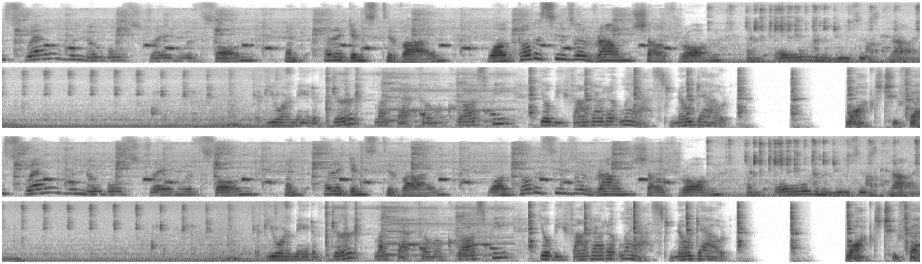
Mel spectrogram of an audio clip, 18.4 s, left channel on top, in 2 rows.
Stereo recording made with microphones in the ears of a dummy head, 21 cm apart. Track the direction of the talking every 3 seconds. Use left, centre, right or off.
right, left, centre, right, right, right.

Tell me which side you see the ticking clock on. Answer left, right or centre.
right.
